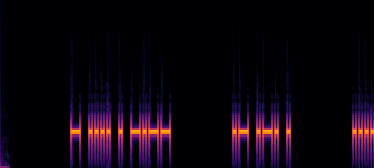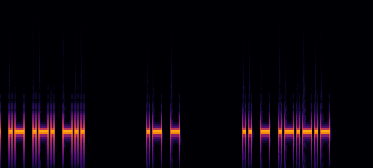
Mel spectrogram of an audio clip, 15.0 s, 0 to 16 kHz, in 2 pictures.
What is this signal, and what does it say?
Morse code, heard as a keyed tone, about 20 wpm, 700 Hz. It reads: THEY ARE HARD AT IT.
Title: 3x Word-Spacing - Sentences from Top 300 Words - 20wpm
